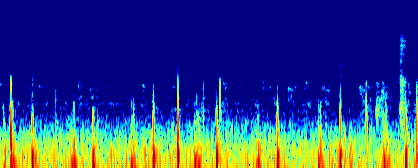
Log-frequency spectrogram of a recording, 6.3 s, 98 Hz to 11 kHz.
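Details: Normal heart sounds of a 23-year-old: steady paired low heart thumps at about 66 beats per minute.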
